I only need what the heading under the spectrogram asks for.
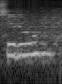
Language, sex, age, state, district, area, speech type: Hindi, female, 18-30, Madhya Pradesh, Seoni, urban, read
